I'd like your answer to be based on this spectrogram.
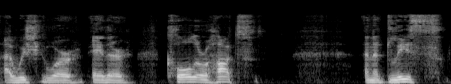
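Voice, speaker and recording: A man from Norway with a Norwegian accent, giving a devotional sermon in English, his second language, pausing often to search for words. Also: on the low side. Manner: halting, searching for words, many fillers. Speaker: lay preacher.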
